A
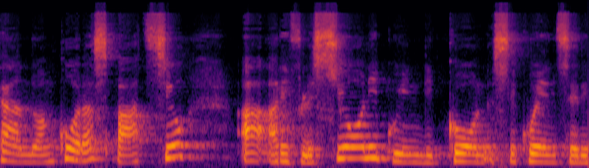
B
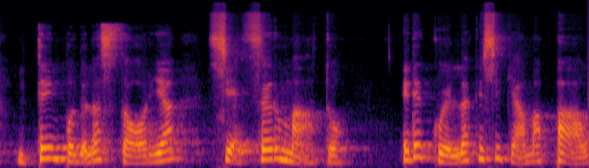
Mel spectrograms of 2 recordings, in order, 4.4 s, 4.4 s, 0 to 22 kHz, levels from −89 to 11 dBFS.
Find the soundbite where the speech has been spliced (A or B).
A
